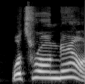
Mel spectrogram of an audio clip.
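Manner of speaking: high-pitched, put-upon question; retold passerby, lightly exasperated; mock exasperation. Passerby returning to the crying lady, mock exasperated. Joke's passerby losing patience.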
